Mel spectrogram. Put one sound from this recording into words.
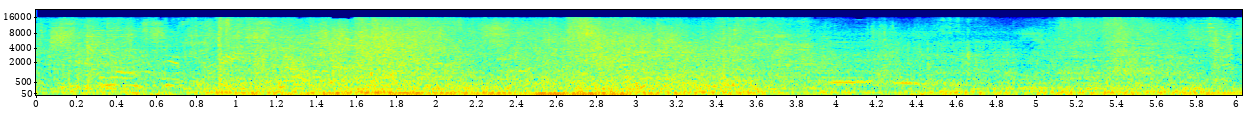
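Game spell effects crash and explode in quick succession.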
